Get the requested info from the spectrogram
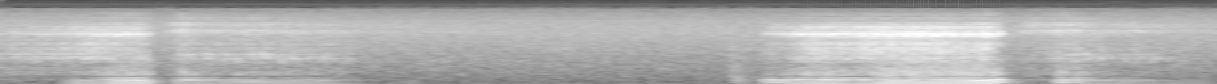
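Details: Female Basset Hound dozing on a couch inside, snoring her head off: raspy, low rumbling snores in two bursts, a short one then a longer one rising in pitch at its end, with softer breaths between.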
